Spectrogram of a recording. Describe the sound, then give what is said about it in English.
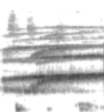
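A siren wails steadily for a moment, its tone gliding slowly upward, with a low rumble of traffic underneath, and no one speaks. “Oh, sorry, I got another. It's okay. Siren, go ahead.”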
